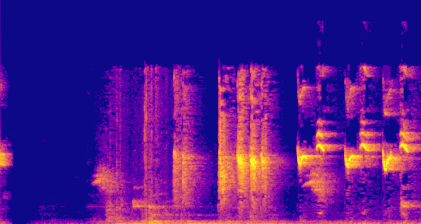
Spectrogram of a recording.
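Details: Orange-headed thrush song starting after a short silence with a rustling flutter, then quick high piercing whistles and twittered notes repeated in small clusters.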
